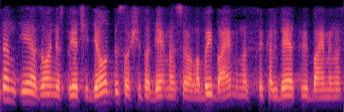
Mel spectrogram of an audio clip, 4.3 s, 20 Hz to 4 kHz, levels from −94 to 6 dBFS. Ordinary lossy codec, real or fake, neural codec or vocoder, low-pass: MP3, 32 kbps; fake; codec, 16 kHz in and 24 kHz out, 1 kbps, XY-Tokenizer; 3.6 kHz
